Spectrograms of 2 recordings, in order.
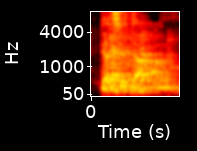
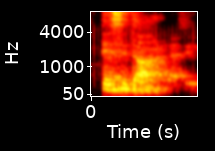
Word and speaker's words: Tehsildar: Tehsildar. Not Telsi. Tehsildar. No, I will check with Rizila. I don't trust others. I want to go the route. Tehsildar.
